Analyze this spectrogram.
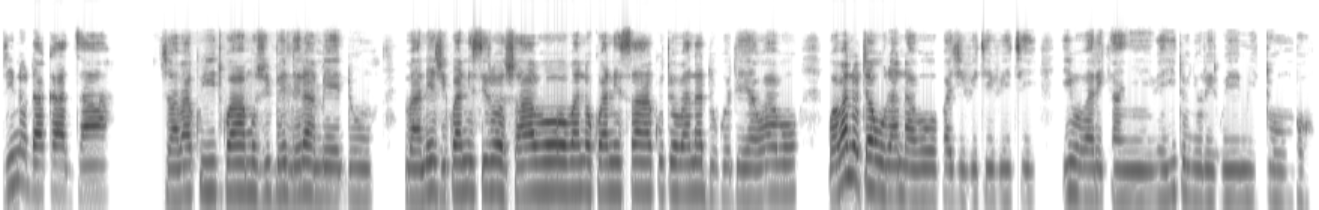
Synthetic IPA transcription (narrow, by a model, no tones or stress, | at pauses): rino̞ɗakad͡za | ʐ̥aʋakuitwamuʐibʱe̞ɮe̞ɾame̞ɗu | ʋane̞ʐikwanisiɾo̞ʐaʋo̞ʋano̞kwanisakuto̞ʋanadʱoɡodʱe̞jawaʋo̞ | waʋano̞tauɾanaʋo̞pad͡ʒivitivitʰiː | ʋo̞ʋaɾikaɲiʋe̞ito̞ɲo̞ɾirwe̞mitoːmbo̞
